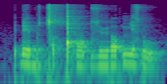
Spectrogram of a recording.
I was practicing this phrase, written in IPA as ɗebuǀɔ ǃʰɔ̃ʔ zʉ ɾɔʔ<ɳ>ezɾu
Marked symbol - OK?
no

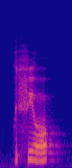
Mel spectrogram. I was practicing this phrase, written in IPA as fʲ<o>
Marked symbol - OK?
yes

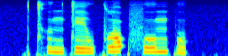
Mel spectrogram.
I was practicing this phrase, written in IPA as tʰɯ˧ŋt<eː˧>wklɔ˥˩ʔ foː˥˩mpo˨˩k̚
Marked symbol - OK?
yes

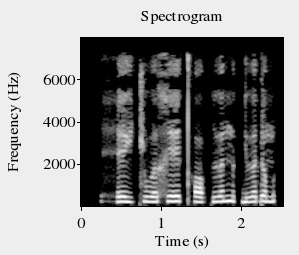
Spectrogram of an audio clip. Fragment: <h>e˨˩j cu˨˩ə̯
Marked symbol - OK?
yes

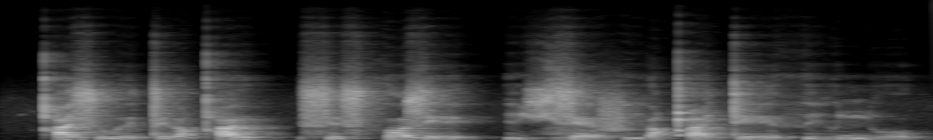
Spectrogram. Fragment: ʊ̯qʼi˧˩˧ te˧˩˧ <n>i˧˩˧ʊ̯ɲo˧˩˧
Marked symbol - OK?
no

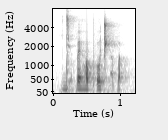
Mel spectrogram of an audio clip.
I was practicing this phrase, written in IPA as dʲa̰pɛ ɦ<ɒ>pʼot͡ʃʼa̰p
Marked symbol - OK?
yes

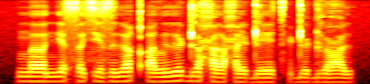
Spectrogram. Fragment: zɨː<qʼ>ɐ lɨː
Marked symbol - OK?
yes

